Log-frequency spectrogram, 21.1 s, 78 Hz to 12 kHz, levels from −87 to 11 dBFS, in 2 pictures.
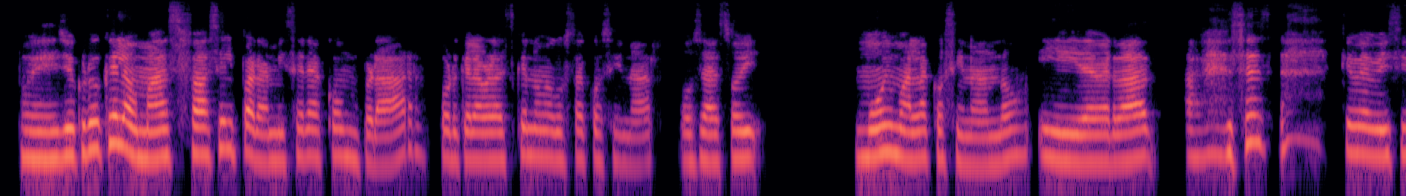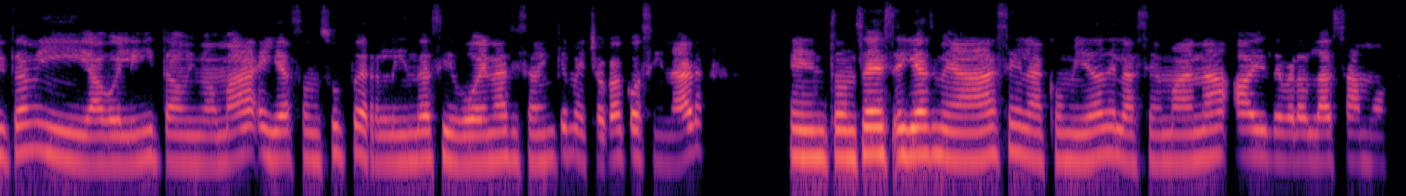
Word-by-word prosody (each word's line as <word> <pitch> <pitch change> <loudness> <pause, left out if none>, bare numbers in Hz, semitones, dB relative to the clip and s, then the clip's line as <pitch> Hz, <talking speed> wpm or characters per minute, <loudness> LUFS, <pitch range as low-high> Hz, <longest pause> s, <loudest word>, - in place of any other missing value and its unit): Pues, 205 0 +2
yo 220 - +6
creo 255 +3 +5
que 305 0 +6
lo 250 -6 +7
más 205 +1 +3
fácil 235 +1 +3
para 200 -5 +3
mí 195 - -2
será 215 +1 -2
comprar, 205 +2 -2
porque 205 -1 -3
la 200 0 +3
verdad 200 0 +2
es 200 - -15
que 225 - -2
no 220 -1 -1
me 210 - -2
gusta 200 0 -5
cocinar, 185 -2 -8 0.2
o 195 - -6
sea, 190 -1 0
soy 205 +1 0 0.7
muy 215 +3 +4
mala 210 -2 +2
cocinando. 195 +2 -4
Y 200 -3 +2
de 190 0 +4
verdad 195 +3 +3 0.2
a 215 -1 -6
veces 235 +7 0 0.5
que 240 - -1
me 230 -1 +3
visita 220 +2 0
mi 215 -7 -3
abuelita 185 +2 -3
o - - -8
mi 185 - -8
mamá, 190 +5 -2
ellas 205 -2 -1
son 200 -1 -9
superlindas 200 -2 -3
y 200 - 0
buenas 190 +2 0
y - - -7
saben 195 +2 -8
que 225 - -6
me 210 -3 -10
choca 200 +4 -2
cocinar. 205 +3 -1 0.6
Entonces, 215 +1 +5
ellas 225 +1 +6
me 215 -3 0
hacen 215 +4 +1
la 205 -2 -2
comida 200 +1 -3
de 225 - -2
la 195 -3 -2
semana, 195 +3 -2
ay, 215 -1 -1
de 200 0 -6
verdad 195 0 -3
las 195 0 -4
amo. 190 -2 -8
205 Hz, 180 wpm, -23 LUFS, 195-220 Hz, 0.7 s, lo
